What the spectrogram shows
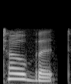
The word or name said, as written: Tobit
